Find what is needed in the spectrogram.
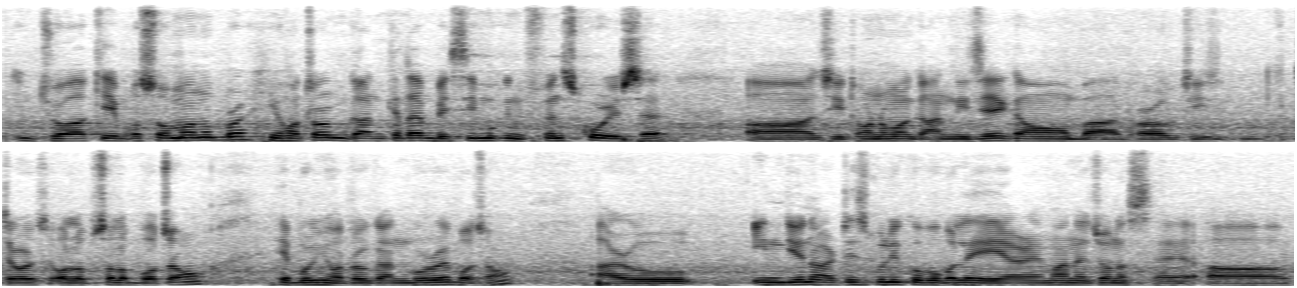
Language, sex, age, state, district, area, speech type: Assamese, male, 18-30, Assam, Kamrup Metropolitan, urban, spontaneous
